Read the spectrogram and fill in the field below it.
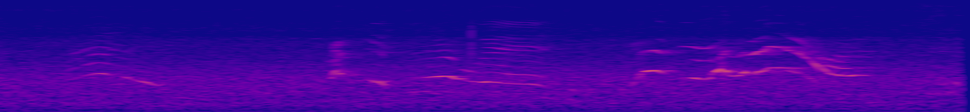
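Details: Mountain quail, two adults with a large group of chicks at a riverside picnic area in Kings Canyon National Park, give soft, mewing, downslurred notes in three loose bursts a second or so apart, over steady hiss.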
